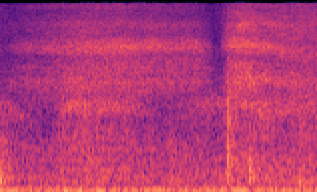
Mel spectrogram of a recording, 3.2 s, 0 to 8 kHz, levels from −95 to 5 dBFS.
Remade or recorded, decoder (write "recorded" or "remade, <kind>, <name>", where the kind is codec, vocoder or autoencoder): recorded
